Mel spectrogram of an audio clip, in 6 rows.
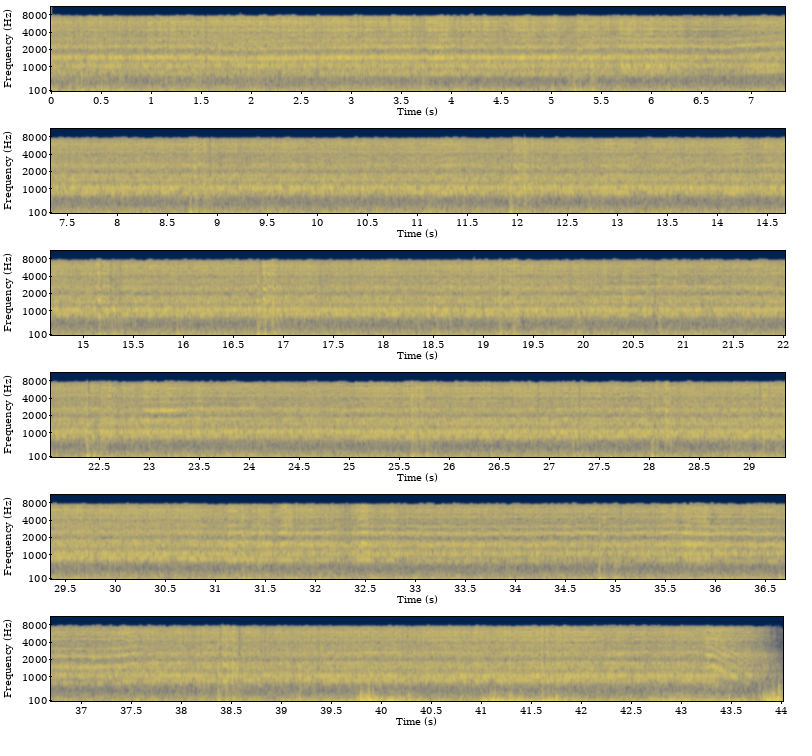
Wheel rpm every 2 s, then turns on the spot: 200, 190, 200, 210, 230, 230, 240, 230, 230, 230, 230, 230, 230, 240, 240, 230, 210, 210, 210, 230, 230, 190.
none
